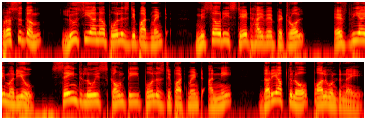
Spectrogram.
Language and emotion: Telugu, neutral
